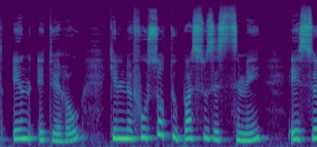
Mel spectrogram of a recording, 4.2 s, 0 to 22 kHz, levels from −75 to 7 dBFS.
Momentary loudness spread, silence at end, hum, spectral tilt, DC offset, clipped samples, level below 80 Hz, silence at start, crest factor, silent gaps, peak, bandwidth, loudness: 10 LU; 0 s; none; -3.5 dB/octave; under 0.1%; under 0.1%; -60 dBFS; 0 s; 14 dB; none; -10 dBFS; 19 kHz; -24 LUFS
